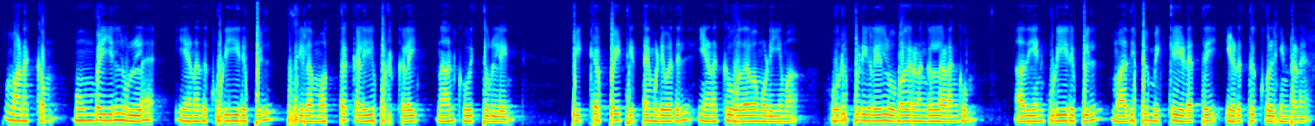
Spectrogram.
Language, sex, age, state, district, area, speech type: Tamil, male, 18-30, Tamil Nadu, Tiruppur, urban, read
